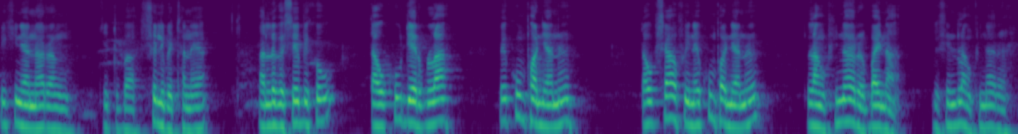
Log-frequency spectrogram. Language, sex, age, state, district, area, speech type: Bodo, male, 60+, Assam, Udalguri, rural, spontaneous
